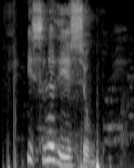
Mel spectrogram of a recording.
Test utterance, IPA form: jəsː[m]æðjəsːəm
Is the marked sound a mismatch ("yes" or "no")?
yes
